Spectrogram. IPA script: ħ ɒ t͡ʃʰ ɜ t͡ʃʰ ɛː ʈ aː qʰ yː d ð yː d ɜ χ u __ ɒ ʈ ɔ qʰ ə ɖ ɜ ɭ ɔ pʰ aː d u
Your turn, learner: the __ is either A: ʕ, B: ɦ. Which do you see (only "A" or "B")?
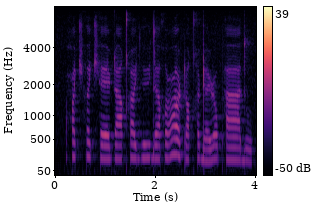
A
